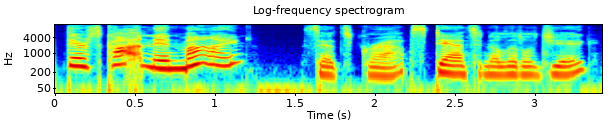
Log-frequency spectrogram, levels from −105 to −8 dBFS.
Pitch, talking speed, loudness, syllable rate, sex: 245 Hz, 175 wpm, -19 LUFS, 5.4 syllables/s, female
